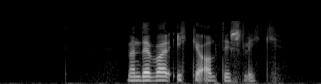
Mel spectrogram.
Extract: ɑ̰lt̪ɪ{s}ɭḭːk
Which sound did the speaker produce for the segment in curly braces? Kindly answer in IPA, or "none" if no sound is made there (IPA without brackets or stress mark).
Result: ʃ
